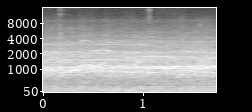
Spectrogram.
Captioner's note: cheers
